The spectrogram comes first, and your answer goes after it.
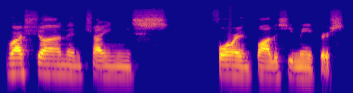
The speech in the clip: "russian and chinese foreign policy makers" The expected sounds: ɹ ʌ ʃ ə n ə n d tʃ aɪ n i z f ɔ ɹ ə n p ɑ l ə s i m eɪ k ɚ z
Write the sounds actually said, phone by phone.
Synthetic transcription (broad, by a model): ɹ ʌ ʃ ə n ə n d tʃ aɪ n i s f ɔ ɹ ə n p ɑ l ə s i m eɪ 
